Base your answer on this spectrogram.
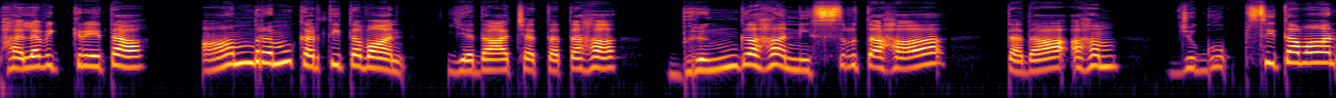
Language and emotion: Sanskrit, disgusted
